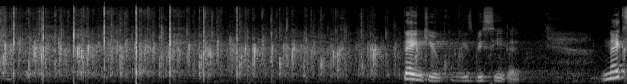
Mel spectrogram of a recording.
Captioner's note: applause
